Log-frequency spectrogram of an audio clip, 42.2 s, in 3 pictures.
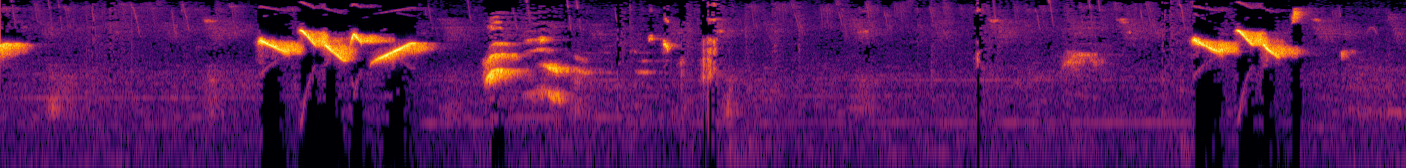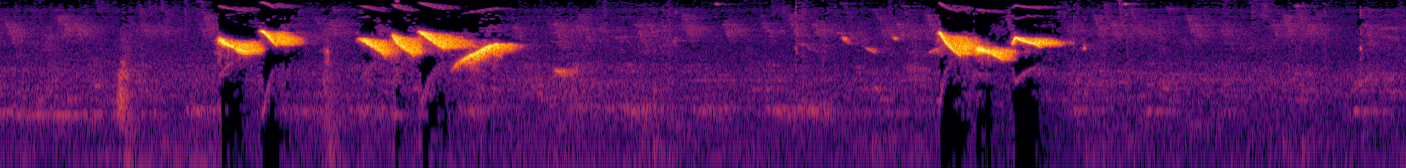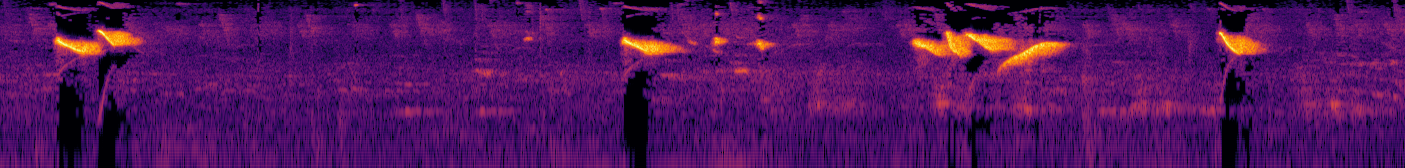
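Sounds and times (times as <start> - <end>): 
Green-winged saltator song: 2.6 - 7.2, 10.6 - 11.1, 11.9 - 13.6, 16.2 - 19.3, 22.5 - 24.9, 28.7 - 29.6, 34.3 - 35.9, 37.2 - 38.9, 40.3 - 40.8.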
